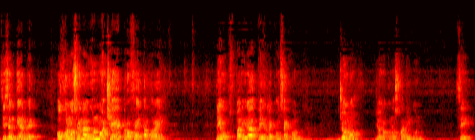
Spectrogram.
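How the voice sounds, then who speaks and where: A man's voice: high voice, normal speed, pauses often, fairly bright tone. A man preaching a sermon to a congregation, often checking with rhetorical questions. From Mexico. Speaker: pastor. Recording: echoey room from a distance.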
